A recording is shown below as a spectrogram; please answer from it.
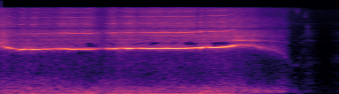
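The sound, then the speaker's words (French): A voice imitates a high, steady whistle of cold wind through a patio door that had blown open, held for about two seconds with a slight wavering pitch over a low rumbling breath, then cutting off. “Là, je me lève, mon gars, il faisait fret, ça sifflait même.”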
